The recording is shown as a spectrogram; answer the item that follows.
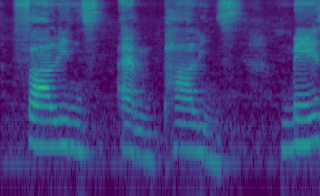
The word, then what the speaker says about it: Palin: In Manglish, they pronounce Falin, but in English, pronounce Palin.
